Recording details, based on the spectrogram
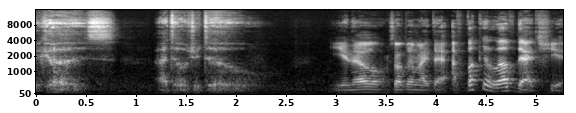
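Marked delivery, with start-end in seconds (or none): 0.0-2.1 slow, scratchy, breathy, raspy whisper. Imitating a villain answering himself: scratchy Two-Face voice. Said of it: "answers himself with a scratchy voice".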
